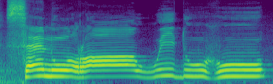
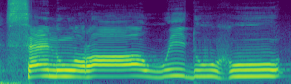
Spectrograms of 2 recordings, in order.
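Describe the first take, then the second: No difference in how they are said.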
